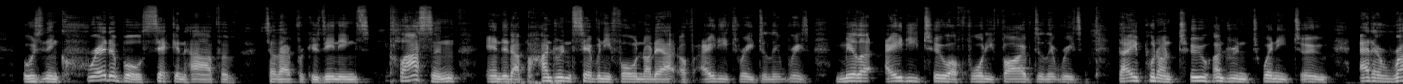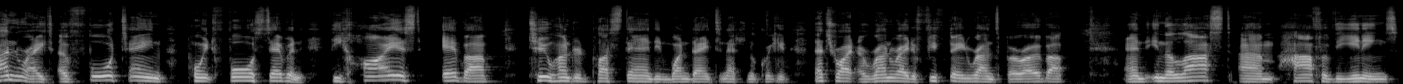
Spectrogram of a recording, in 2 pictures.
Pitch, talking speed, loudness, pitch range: 135 Hz, 135 wpm, -24 LUFS, 125-155 Hz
